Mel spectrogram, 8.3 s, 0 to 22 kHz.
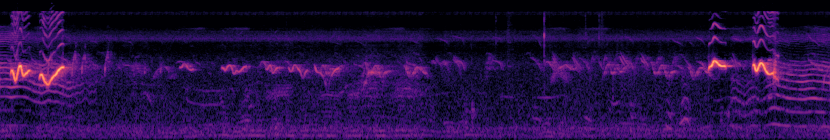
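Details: Red-billed leiothrix, said to sing all day, recorded in 2021. It opens and closes with loud, bright, warbling slurred whistles. Between them runs a long stretch of soft, rapid twittering phrases.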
